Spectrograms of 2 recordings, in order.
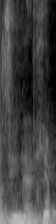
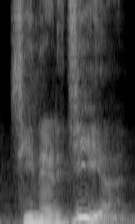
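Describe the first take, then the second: First: Said in the usual way. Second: "sinergia" stressed on the final I, si-ner-GÍ-a; Greek stress on I. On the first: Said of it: "El término sinergia proviene". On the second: Shown as a demonstration. Lecturer giving the ancient Greek origin, "sinergia" stressed si-ner-GÍ-a. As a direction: put the accent of "sinergia" on the second-last vowel, GÍ-a. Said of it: "El acento está en la, en la I".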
